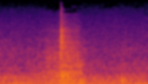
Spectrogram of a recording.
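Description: A single light knock about a second in, a plastic spoon striking the rim of a plastic bowl, over a steady low hum.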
